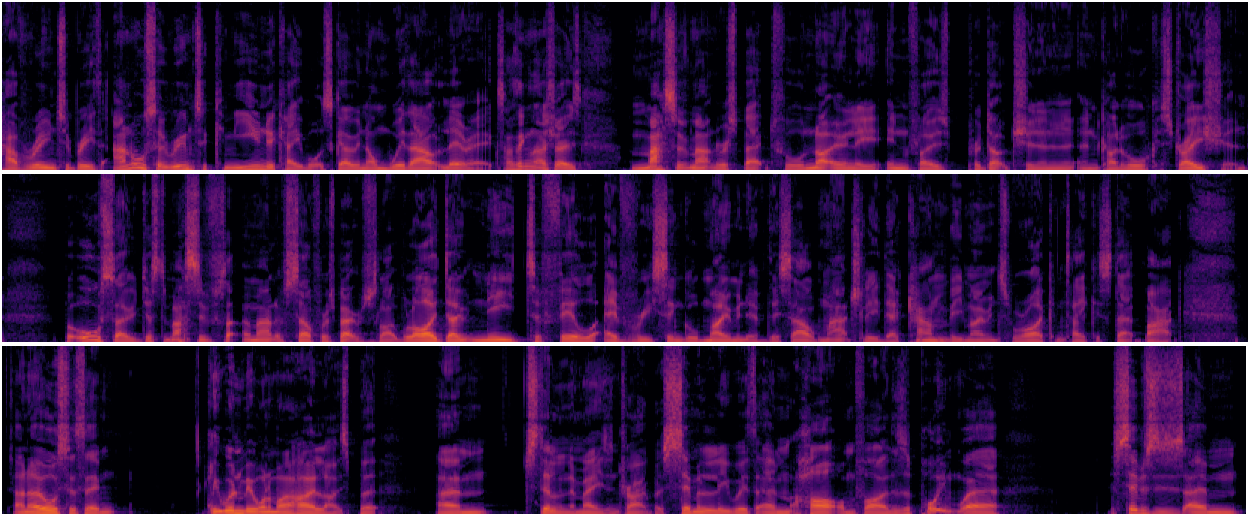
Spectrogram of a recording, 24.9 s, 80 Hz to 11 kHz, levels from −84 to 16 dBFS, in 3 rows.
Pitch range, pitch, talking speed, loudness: 105-130 Hz, 115 Hz, 240 wpm, -30 LUFS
